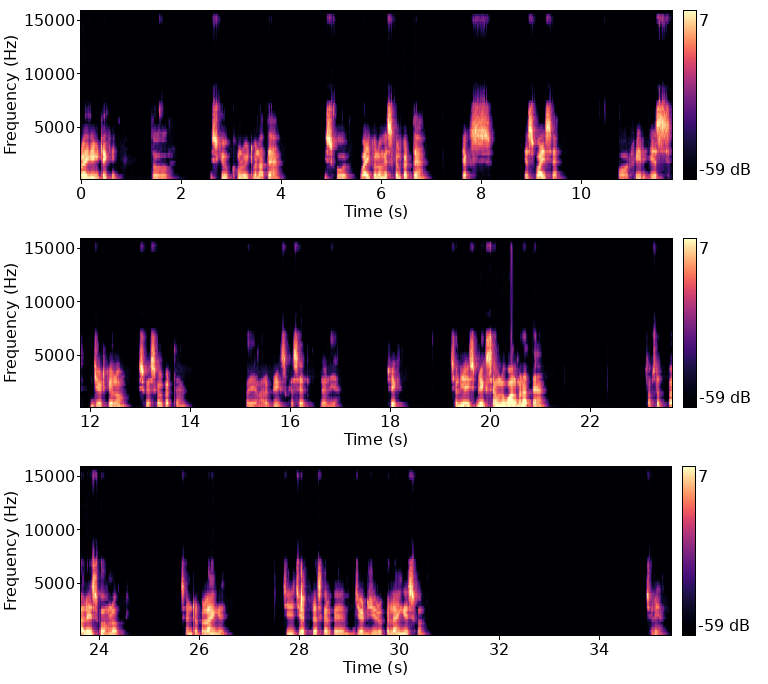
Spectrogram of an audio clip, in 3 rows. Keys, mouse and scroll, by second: 6.1 s, 6.6 y, 10.3 click, 11.3 s, 12.0 z, 15.1 click, 15.4-16.9 middle drag, 17.0-17.8 scroll up 1, 17.9-18.8 middle drag, 23.9 click, 27.4 click, 28.0 z, 33.1 click.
